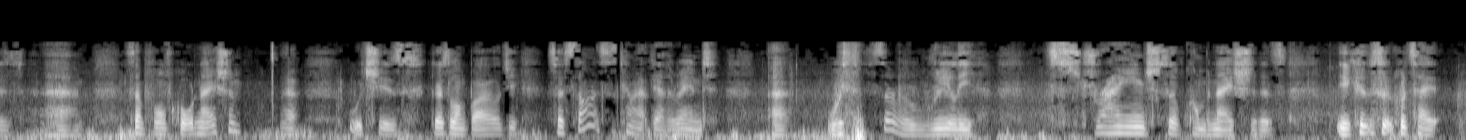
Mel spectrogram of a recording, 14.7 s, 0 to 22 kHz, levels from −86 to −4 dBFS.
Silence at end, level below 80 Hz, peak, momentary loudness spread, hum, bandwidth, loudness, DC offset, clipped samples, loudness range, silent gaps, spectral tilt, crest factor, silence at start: 0 s; -34 dBFS; 0 dBFS; 15 LU; none; 7.4 kHz; -22 LUFS; under 0.1%; under 0.1%; 5 LU; none; -4 dB/octave; 22 dB; 0 s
